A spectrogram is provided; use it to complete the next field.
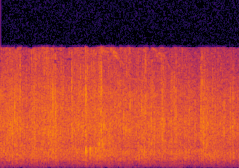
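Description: A crowd claps steadily, a dense, even wash of many hands with no voices rising above it, sustained at a fairly constant level throughout.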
